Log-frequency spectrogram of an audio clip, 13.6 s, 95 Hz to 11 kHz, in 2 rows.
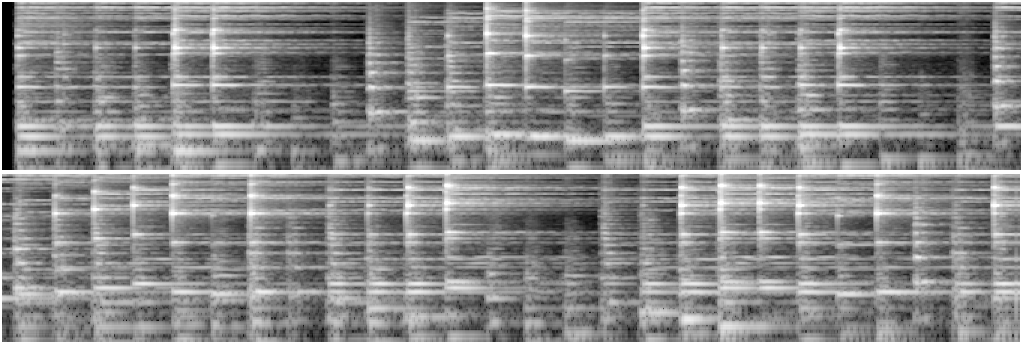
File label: cheerful entertainment no drum pizz; by burak sound bank; cheerful vol 15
